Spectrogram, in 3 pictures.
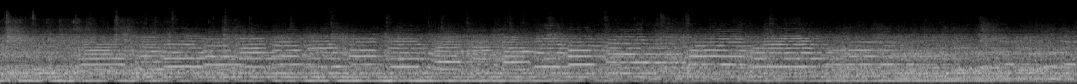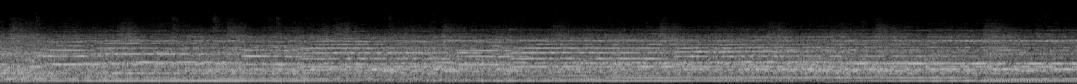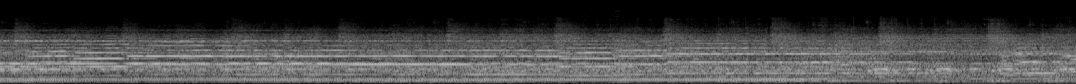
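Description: Live band playing: a trumpet carries held melodic notes over guitar and a sustained low accompaniment.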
